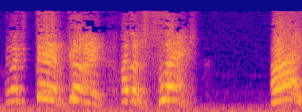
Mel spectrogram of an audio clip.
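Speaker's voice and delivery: very high, furious, shrieking angry yell. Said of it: "How can you yell that much".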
